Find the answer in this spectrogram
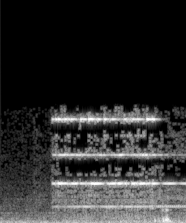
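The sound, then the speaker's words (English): A doorbell rings: a bright, steady metallic tone starts abruptly half a second in and sustains evenly to the end, loud and alone. “When we arrived at Bloomsbury Square, Hadley rang the doorbell.”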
